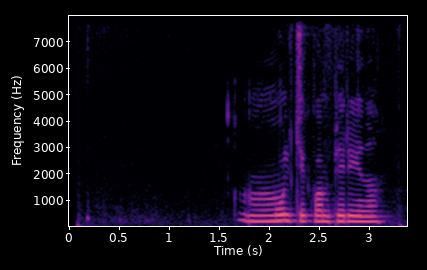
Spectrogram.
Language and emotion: Russian, neutral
